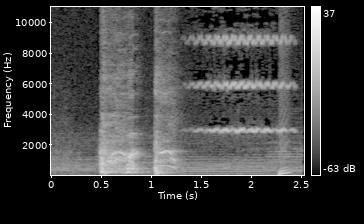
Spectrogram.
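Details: Adult man's cough while narrating gameplay: two short, harsh coughs in quick succession over background game music.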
